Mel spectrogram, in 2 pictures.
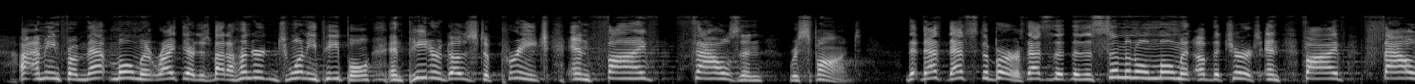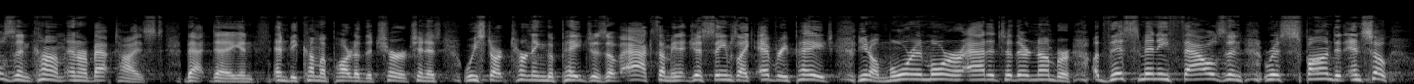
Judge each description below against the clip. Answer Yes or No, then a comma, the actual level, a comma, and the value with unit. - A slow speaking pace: No, average, 175 wpm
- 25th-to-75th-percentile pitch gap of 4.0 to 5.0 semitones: Yes, average, 4.7 semitones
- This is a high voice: Yes, high, 230 Hz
